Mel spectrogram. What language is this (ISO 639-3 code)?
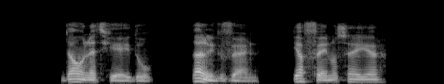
mlt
